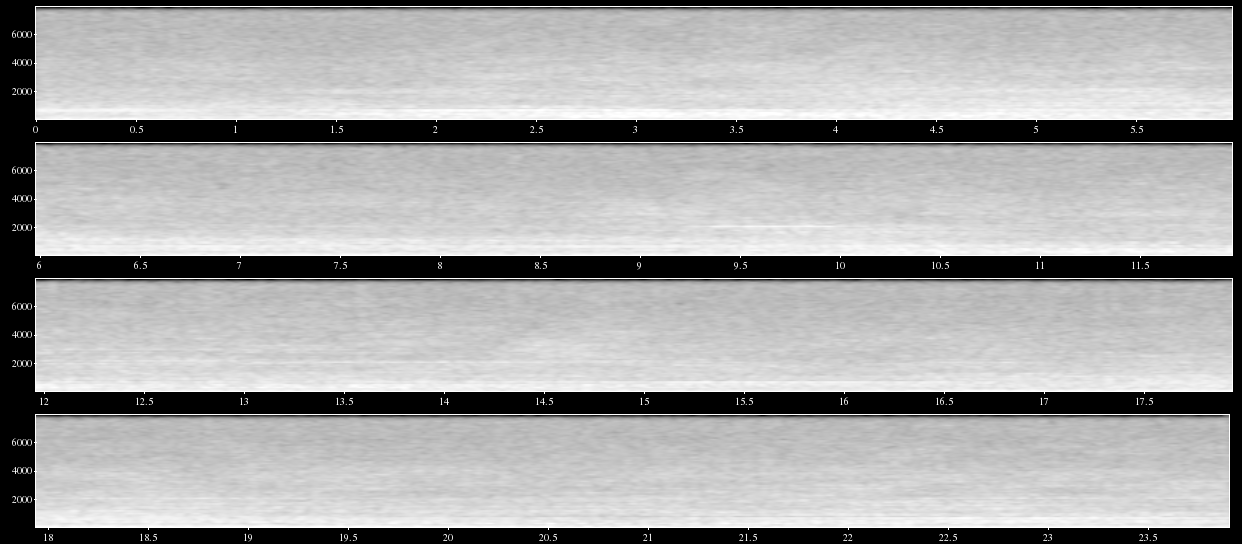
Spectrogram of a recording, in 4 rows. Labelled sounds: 9.3	9.9	vessel noise, 2.0 to 2.2 kHz

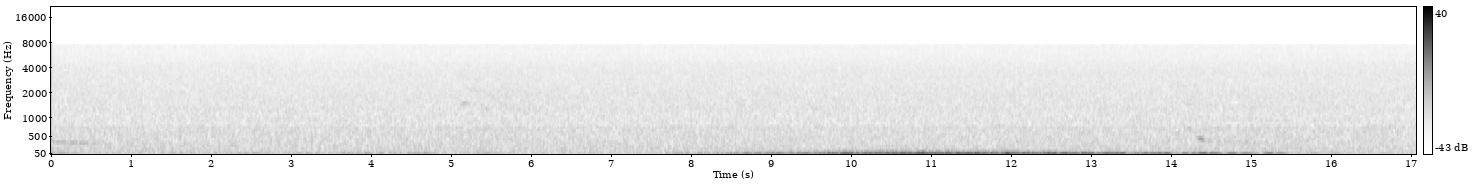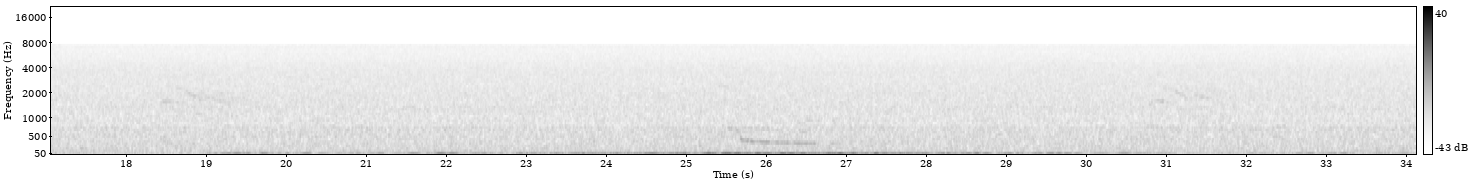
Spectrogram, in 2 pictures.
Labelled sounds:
31.0	31.3	killer whale, Bigg's (transient), 1.8 to 2.3 kHz

